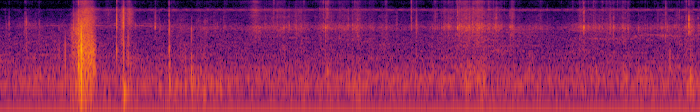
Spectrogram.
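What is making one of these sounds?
Plastic strips rustle and click as hands weave them together.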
